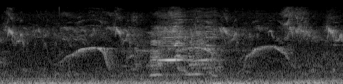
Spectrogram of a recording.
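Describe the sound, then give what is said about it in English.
Ducks and other farm birds call at a roadside farm attraction over steady outdoor background noise, with two drawn-out rising-and-falling calls and a harsher squawk between them, moderately loud. “Here's a giant ostrich and goats that are having fun climbing around a big pyramid. Lots of ducks.”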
